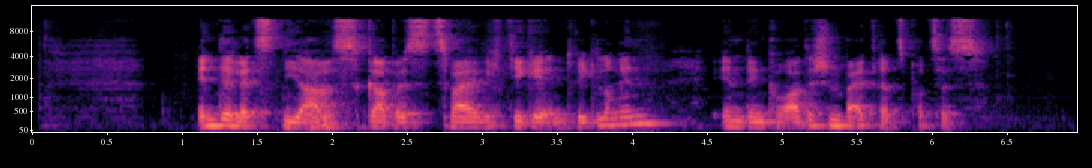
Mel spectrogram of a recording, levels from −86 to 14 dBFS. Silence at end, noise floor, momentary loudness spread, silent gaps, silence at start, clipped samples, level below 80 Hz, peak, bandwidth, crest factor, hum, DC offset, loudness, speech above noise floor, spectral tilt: 0.6 s; -64 dBFS; 9 LU; none; 1.1 s; under 0.1%; -58 dBFS; -4 dBFS; 12 kHz; 20 dB; none; under 0.1%; -23 LUFS; 41 dB; -4.5 dB/octave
